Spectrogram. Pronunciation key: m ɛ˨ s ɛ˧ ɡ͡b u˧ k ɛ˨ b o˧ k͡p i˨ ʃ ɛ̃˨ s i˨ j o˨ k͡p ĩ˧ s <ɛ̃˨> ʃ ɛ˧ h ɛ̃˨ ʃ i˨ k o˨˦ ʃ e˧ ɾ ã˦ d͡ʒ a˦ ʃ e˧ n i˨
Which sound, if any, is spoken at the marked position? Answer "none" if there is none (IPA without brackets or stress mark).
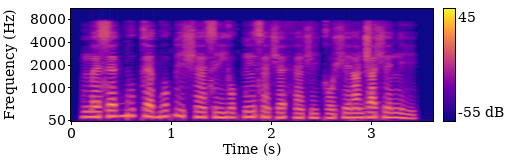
ɛ̃˨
